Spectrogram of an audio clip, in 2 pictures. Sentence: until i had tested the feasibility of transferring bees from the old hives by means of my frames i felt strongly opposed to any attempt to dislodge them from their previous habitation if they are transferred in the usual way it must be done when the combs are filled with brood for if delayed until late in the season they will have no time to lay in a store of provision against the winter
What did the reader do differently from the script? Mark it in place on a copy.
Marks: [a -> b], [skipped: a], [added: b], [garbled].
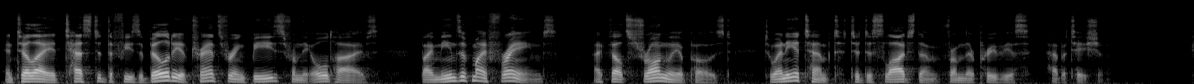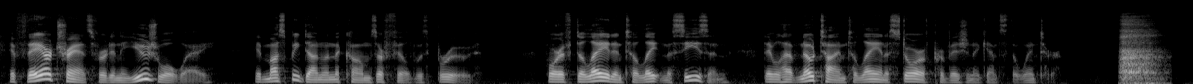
until i had tested the feasibility of transferring bees from the old hives by means of my frames i felt strongly opposed to any attempt to dislodge them from their previous habitation if they are transferred in the usual way it must be done when the combs are filled with brood for if delayed until late in the season they will have no time to lay in a store of provision against the winter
